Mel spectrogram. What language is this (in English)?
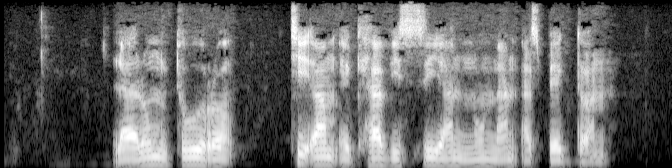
Esperanto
